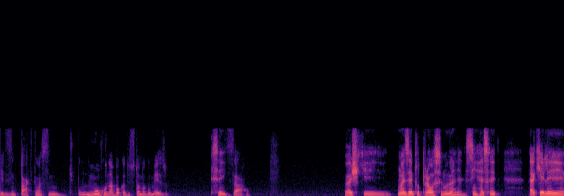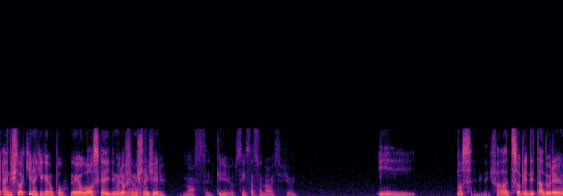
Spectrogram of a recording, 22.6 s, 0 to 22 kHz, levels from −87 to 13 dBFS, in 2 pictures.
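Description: A speech recording that has passed through call microphone processing, with nothing technically wrong with it.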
